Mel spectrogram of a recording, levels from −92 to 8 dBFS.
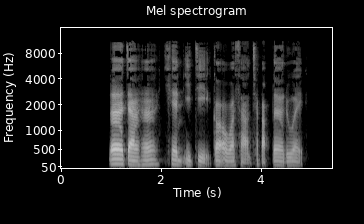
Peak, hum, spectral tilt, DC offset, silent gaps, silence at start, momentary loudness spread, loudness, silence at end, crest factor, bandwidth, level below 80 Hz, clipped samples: -4 dBFS; none; -4.5 dB/octave; under 0.1%; none; 1 s; 14 LU; -25 LUFS; 0.6 s; 22 dB; 11.5 kHz; -62 dBFS; under 0.1%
